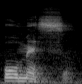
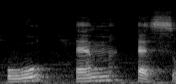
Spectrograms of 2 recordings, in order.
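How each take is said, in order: First: "O M S" run together as one linked unit; O M S with the O sliding into the M; liaison. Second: O, M, S spelled out slowly, letter by letter; slow, separate letters in "O M S"; letters separated. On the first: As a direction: link the letters of O M S smoothly. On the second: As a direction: spell O M S with each letter apart. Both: Shown as a demonstration. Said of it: "On fait la liaison".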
